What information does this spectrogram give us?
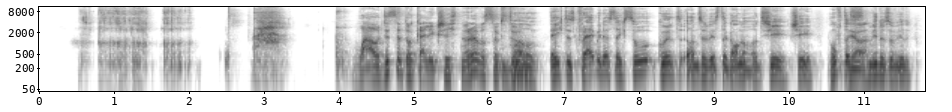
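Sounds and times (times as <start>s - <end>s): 
slurping coffee: 0.5s - 3.4s
speech: 4.2s - 11.8s.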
